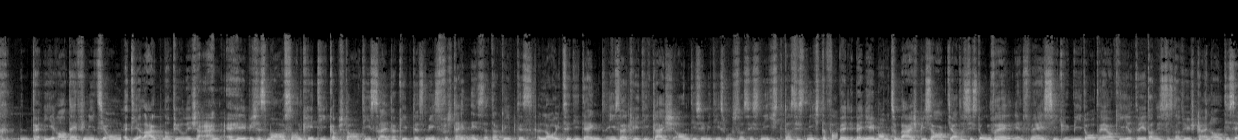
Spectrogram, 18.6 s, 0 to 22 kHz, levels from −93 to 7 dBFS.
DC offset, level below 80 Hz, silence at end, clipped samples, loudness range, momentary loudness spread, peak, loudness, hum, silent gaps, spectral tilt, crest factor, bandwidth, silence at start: under 0.1%; -66 dBFS; 0 s; under 0.1%; 2 LU; 5 LU; -8 dBFS; -25 LUFS; none; none; -5 dB/octave; 16 dB; 17 kHz; 0 s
